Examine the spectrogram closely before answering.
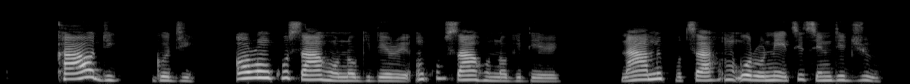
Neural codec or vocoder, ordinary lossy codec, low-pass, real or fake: none; none; none; real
